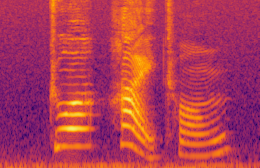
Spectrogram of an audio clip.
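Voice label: "捉害虫", Chinese; 棉花姑娘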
